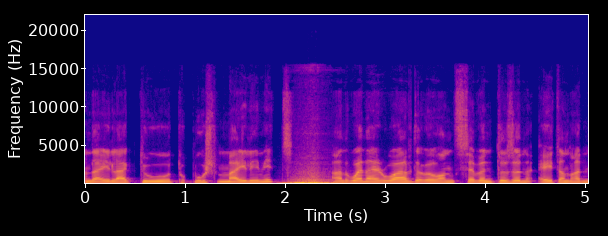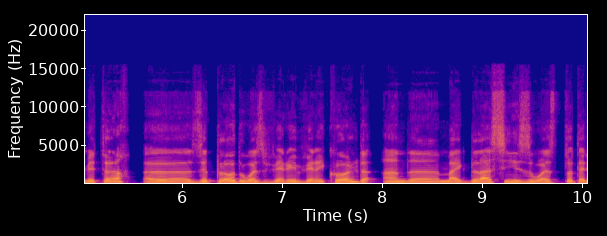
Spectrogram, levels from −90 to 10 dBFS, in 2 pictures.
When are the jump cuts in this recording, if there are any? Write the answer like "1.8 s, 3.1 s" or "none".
2.4 s, 5.5 s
